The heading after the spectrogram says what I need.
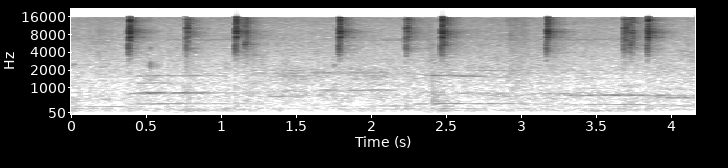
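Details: Two relays in a flip-flop circuit with capacitor alternating two LEDs: sharp dry clicks, about eight in four seconds, slightly uneven over a quiet room; relay contacts switching normally.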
